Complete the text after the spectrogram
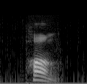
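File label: "peng" fourth tone, Chinese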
